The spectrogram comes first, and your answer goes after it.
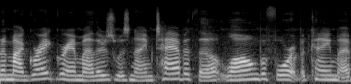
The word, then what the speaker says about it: Tabitha: She pronounced her name with the accent on the second syllable, unlike today's Tabithas.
